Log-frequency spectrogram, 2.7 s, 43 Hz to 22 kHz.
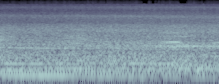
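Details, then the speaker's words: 300,000-mile 4L80E 4x4 automatic after full overhaul (valve body bored, light shift kit, new solenoids, clutches) on dyno, in overdrive around 3,500 rpm after hard upshifts: steady even drivetrain hum, no slipping flare or clunks; normal. "Alright, we'll do a hard 1, 2, 3, 4. It was 4,000 RPM and then up to 3,500 in overdrive."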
